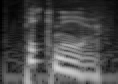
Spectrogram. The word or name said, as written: pycnia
